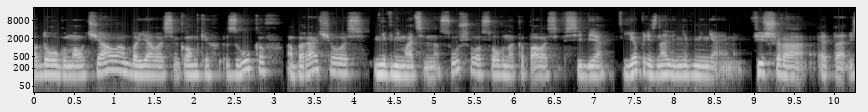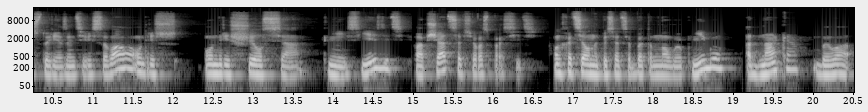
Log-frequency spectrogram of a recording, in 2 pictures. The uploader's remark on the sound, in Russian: Звук в этом подкасте немного некачественный.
